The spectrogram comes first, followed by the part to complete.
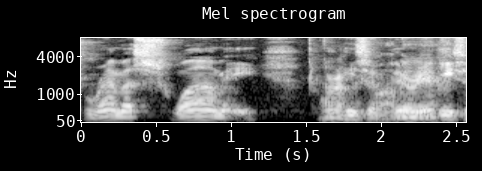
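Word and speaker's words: Ramaswamy: uh what's his name Vivek I'm told is pronounced Rama Swami and he's a very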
